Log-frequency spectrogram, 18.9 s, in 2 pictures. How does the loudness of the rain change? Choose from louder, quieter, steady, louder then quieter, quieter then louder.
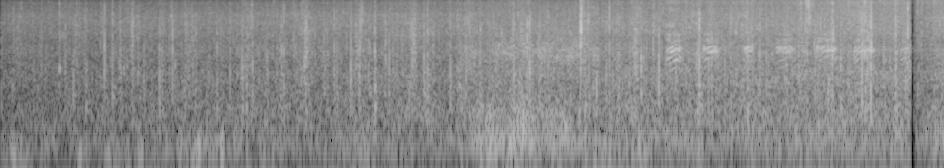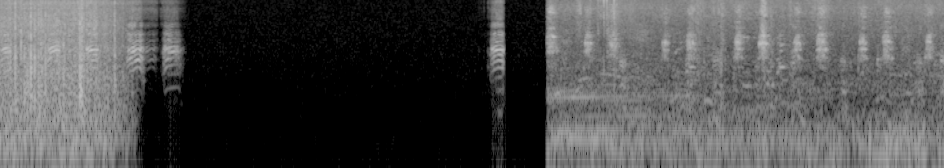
louder.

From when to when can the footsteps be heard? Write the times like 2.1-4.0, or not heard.
not heard.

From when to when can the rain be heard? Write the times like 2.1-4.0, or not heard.
0.0-10.8.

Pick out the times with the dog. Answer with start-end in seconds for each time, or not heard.
not heard.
